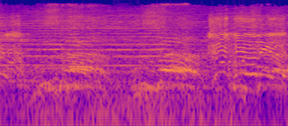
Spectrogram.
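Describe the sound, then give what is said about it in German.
A protest crowd shouting together in the street, where fires have been lit, chanting slogans such as "Democracy" and "Shame" at politicians, many voices merging into loud, sustained rising and falling chants with no pauses. “es wurden Feuer angezündet auf den Straßen, es wird getanzt, es wird auch viel geschrien.”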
